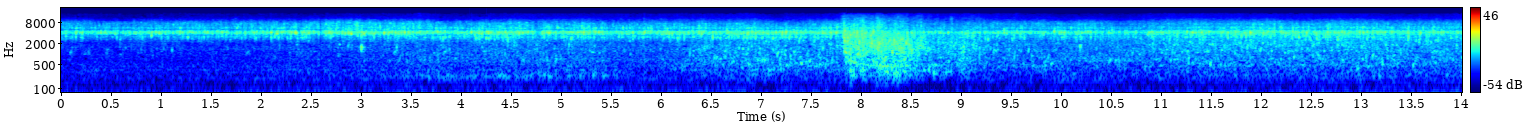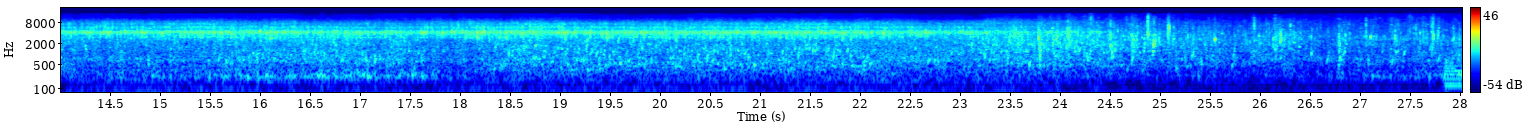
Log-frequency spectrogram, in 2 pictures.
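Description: Heavy rain falling steadily, a cartoon sound effect, with a brief louder burst of noise about eight seconds in.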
